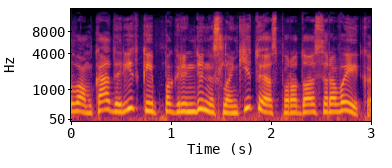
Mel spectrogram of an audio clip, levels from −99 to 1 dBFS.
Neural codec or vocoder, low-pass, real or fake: none; 14.4 kHz; real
